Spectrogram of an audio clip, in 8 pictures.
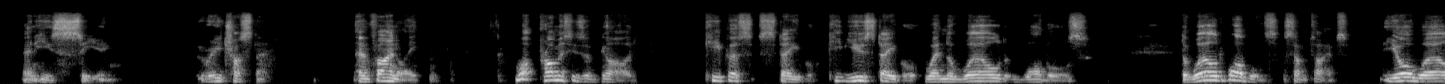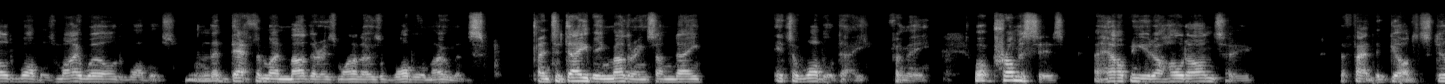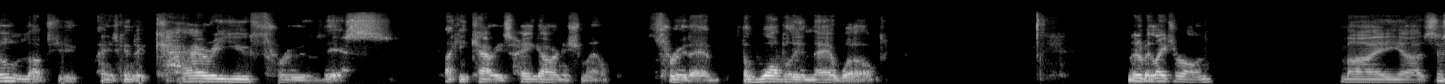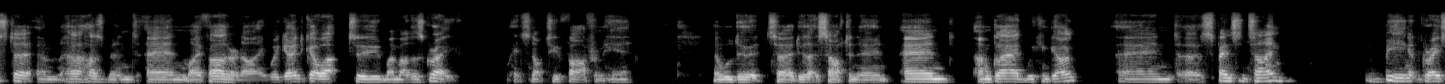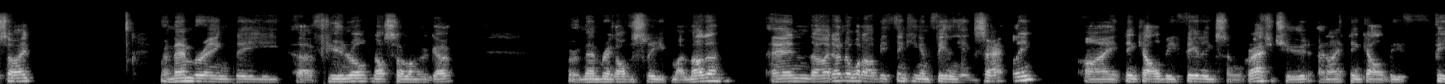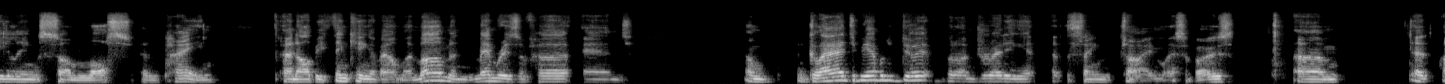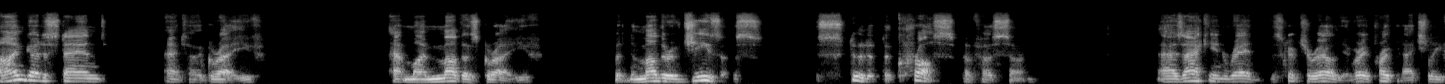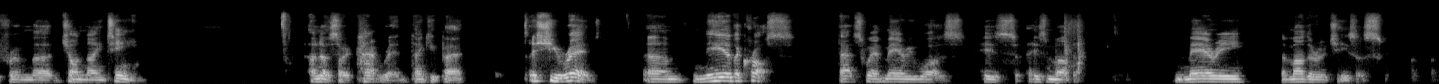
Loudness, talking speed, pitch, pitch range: -20 LUFS, 145 wpm, 130 Hz, 120-145 Hz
